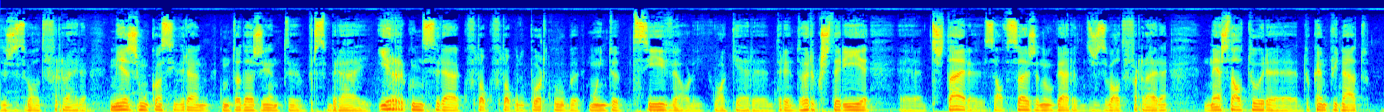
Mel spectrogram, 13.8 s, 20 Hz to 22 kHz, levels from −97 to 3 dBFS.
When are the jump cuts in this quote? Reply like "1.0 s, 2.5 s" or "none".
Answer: 2.1 s, 4.9 s, 5.5 s, 5.8 s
